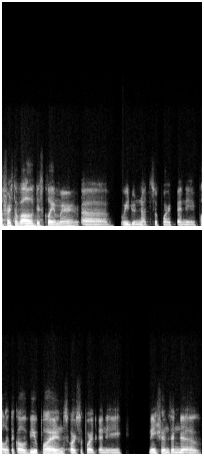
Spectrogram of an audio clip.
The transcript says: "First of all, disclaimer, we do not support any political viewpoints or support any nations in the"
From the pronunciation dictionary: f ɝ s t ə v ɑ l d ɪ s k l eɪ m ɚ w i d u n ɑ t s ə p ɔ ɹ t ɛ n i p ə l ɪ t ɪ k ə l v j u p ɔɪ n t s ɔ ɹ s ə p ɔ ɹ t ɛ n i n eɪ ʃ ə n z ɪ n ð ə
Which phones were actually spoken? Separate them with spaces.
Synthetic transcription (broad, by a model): f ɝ s t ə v ɑ l d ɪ s k l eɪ m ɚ w i d u n ɑ t s ə p ɔ ɹ t ɛ n i p ə l ɪ t ɪ k ə l v j u p ɔɪ n t s ɔ ɹ s ə p ɔ ɹ t ɛ n i n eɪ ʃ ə n s ɪ n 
